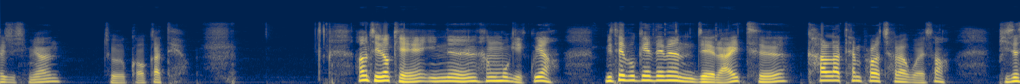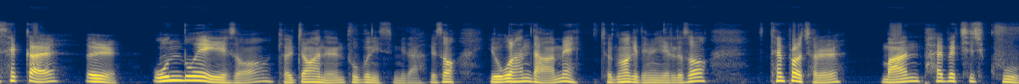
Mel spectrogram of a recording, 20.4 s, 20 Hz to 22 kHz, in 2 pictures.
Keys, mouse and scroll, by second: 1.1 middle click, 2.6 click, 6.6 click, 16.2 click.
